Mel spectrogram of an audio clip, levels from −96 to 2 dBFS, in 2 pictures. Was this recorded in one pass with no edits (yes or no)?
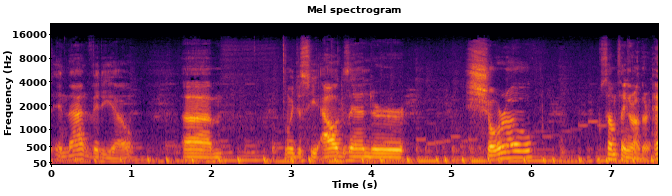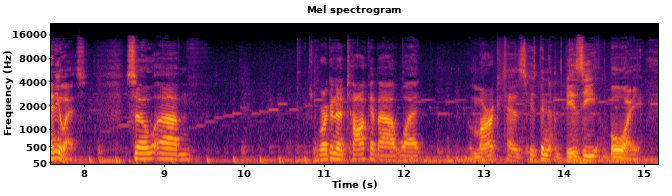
yes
